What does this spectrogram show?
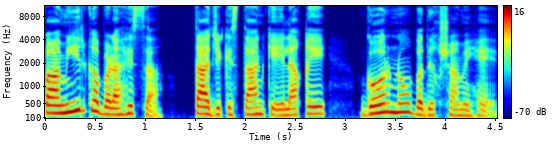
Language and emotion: Urdu, neutral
